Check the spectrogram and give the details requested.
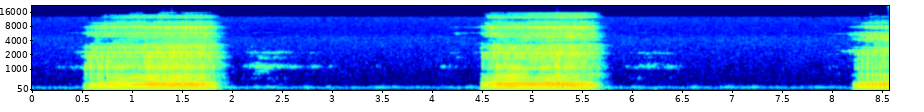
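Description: Long, rattling snores on the in-breath, about 16 a minute, with quiet pauses between them and a low steady hum in the room.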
